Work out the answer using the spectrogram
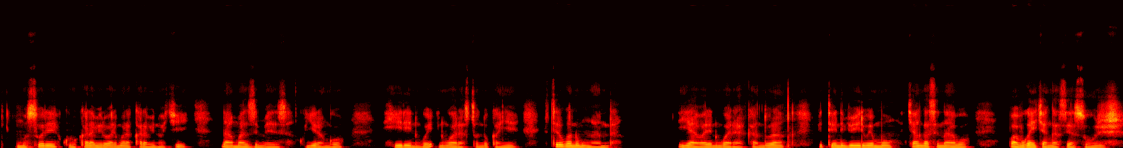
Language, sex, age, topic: Kinyarwanda, male, 18-24, health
